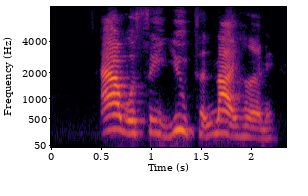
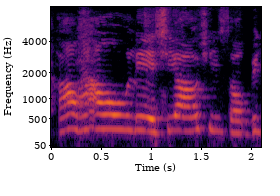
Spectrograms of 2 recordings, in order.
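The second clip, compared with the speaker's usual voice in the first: mock cooing; 3 semitones higher, 6 dB quieter than usual. Mocking fussy onlooker.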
